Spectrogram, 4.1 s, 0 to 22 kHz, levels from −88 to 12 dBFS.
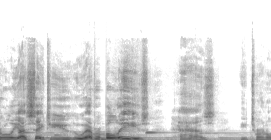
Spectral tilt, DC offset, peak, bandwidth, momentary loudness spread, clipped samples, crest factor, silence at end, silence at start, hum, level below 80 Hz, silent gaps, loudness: -4.5 dB/octave; under 0.1%; -12 dBFS; 16.5 kHz; 18 LU; under 0.1%; 16 dB; 0 s; 0 s; none; -54 dBFS; none; -26 LUFS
